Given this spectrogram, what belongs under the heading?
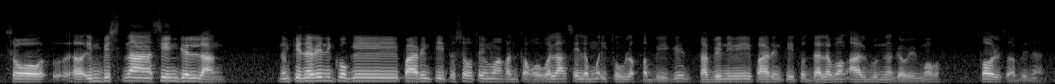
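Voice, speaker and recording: A man's voice: medium pitch, steady tone, fairly quick, muffled recording. An older man from the Philippines, a guest in an interview, telling his story casually and acting out the voices of the people in it.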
